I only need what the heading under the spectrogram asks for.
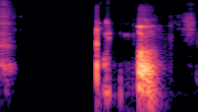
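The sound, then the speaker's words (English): A muffled, held-back cough: a couple of short clipped bursts, then one louder, breathy, half-suppressed cough that fades quickly into silence. “Oh, I was trying to stifle that cough.”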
